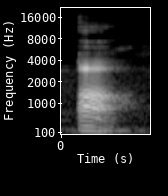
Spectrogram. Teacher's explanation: मुख द्वार पूरा मतलब पूर्ण रूप से खुल जाता है। जैसे आप बोलकर देखिए खुद से आ, तो यहाँ पे निकल जा रहा है आ, तो मुंह पूरा खुल रहा है ना, तो यहाँ पे क्या होगा, आपका विपरीत स्वर हो जाएगा।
